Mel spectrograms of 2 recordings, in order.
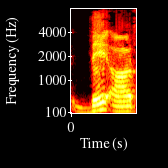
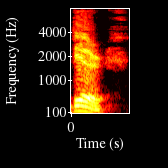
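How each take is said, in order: First: Both words are said fully and separately. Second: The two words merge into one syllable.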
